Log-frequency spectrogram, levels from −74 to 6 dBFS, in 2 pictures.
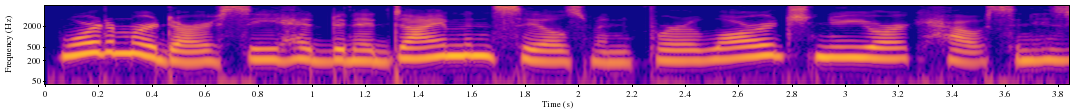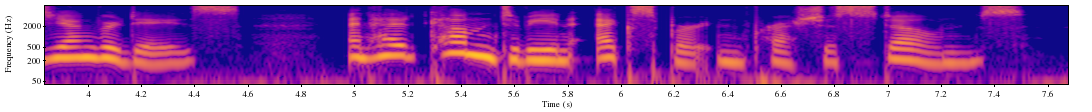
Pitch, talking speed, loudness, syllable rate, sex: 225 Hz, 210 wpm, -17 LUFS, 5.6 syllables/s, female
